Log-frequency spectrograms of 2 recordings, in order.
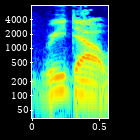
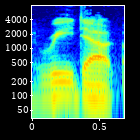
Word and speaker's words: Redoubt: That's Redoubt with a B, silent B. Redoubt, O-U-B-T.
